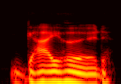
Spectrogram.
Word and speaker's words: guyhood: Next we have guyhood. The word is G-U-Y, which looks very strange. Between the spelling and the pronunciation, my brain is like, what? Looks like gooey, but it's guy.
